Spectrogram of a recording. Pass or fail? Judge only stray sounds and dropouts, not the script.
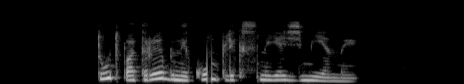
fail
